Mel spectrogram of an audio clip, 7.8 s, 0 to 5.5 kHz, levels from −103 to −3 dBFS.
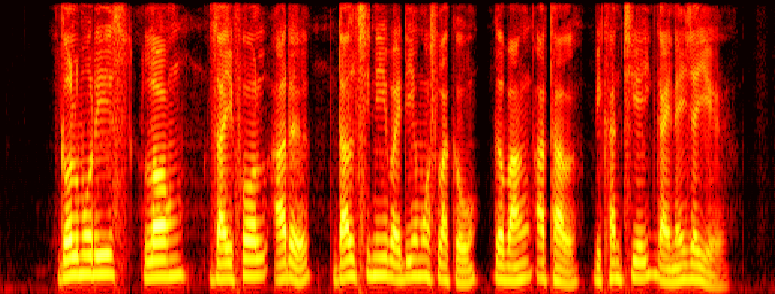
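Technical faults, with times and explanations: Throughout, aliasing: sibilants sound gritty and metallic, with spectral energy running right up to a hard edge near 5.5 kHz, which fits a drop to an 11 kHz rate without filtering. Content above that edge folds back as unrelated tones roughly 25 dB below the speech, unlike a plain low-pass, which would only dull the top.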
